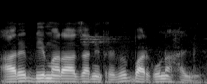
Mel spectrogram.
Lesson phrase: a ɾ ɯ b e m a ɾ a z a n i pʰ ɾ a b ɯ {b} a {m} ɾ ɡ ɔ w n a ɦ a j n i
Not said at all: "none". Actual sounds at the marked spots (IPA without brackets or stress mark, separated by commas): b, none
